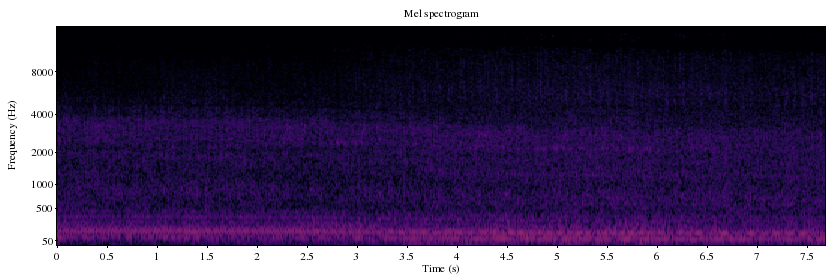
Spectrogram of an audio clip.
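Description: A single-engine aircraft idles as it taxis toward an airfield AAA site in IL-2 1946, a steady low droning engine hum, even and continuous, quiet and without voices.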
